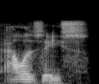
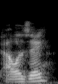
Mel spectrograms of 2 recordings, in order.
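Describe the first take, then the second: First: The name is said with a non-French pronunciation. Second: The name is said with a French pronunciation. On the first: The speaker calls it wrong. "I think they were calling her Alizace" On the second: The speaker calls it right. "I'm pretty sure it's a French pronunciation here"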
